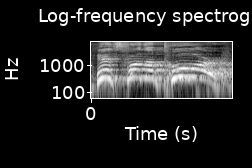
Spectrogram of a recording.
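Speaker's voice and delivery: hammed-up righteous cry; mock shout. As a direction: bellow the fake virtue. Mocking hypocrites' charity claim.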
